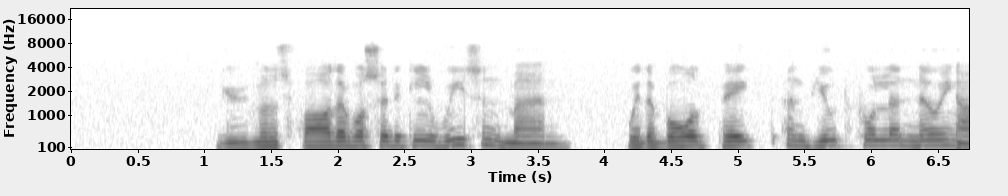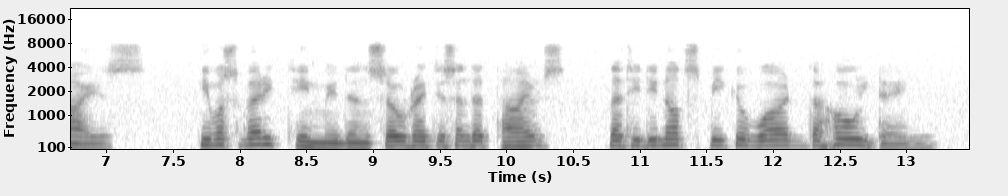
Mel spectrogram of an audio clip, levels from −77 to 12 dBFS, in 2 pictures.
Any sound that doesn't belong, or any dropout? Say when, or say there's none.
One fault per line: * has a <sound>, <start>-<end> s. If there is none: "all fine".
all fine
